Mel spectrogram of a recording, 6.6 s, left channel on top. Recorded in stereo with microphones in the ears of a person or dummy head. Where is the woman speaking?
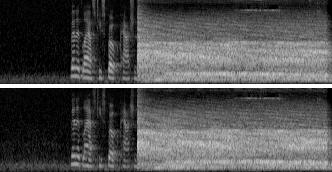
55° left (ahead or behind), 2 m.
